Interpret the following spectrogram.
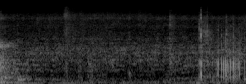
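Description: A steady, even hiss, with a brief louder blip at the start.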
